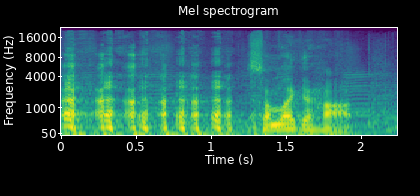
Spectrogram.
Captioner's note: laughter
